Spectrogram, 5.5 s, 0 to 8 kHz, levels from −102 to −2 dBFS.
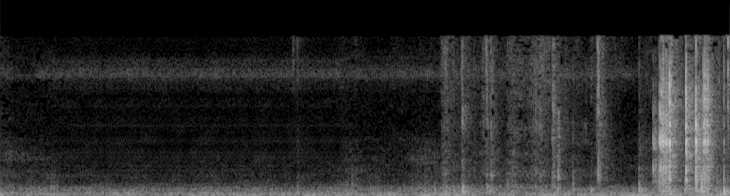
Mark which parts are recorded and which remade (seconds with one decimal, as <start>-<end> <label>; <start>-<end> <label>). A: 0.0-0.4 recorded; 0.4-2.6 remade; 2.6-5.5 recorded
